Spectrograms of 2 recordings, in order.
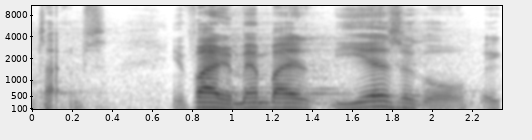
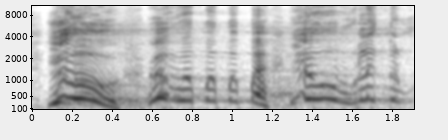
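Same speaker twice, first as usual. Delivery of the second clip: high, loud sputtering tirade; acted-out shrill-pitched accusing rant; mock angry ranting; 9 dB louder, slower than usual. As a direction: imitate a man ranting at you, high and loud. Imitating neighbour's ranting in quarrel.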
